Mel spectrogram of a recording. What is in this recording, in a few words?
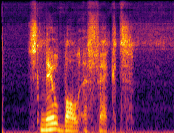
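"sneeuwbaleffect", Dutch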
